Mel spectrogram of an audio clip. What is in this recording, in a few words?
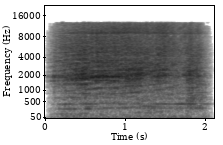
metal scrape pole slide; foley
